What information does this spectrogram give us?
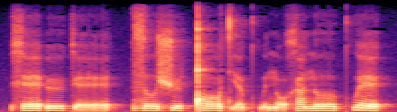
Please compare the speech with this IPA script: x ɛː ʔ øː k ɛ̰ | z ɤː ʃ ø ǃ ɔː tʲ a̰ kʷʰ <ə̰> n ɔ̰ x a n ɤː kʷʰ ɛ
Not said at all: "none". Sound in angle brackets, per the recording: ɛ̰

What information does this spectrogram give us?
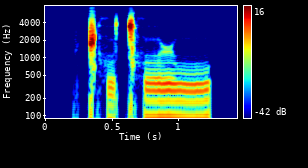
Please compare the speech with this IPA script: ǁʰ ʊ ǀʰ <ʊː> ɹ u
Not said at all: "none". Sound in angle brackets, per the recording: ʊː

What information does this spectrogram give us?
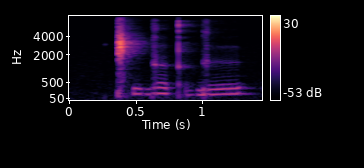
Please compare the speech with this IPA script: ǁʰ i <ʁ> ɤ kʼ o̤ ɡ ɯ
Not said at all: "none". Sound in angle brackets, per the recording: ɡ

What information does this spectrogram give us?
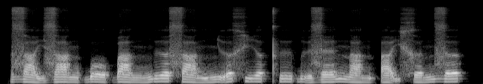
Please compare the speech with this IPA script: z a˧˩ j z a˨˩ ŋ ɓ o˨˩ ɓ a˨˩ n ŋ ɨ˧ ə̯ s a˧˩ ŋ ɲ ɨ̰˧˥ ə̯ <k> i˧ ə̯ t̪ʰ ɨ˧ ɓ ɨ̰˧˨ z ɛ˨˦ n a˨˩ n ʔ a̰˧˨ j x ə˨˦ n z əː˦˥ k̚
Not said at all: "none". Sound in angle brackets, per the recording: x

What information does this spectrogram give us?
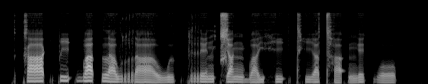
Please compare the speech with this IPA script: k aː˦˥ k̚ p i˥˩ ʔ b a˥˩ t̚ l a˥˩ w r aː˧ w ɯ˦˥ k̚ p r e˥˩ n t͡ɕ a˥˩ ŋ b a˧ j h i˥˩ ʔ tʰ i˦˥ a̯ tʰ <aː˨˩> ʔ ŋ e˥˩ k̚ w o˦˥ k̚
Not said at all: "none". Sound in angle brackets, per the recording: a˨˩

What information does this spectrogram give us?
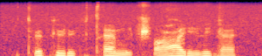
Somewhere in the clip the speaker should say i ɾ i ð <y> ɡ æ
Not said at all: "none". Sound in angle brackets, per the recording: i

